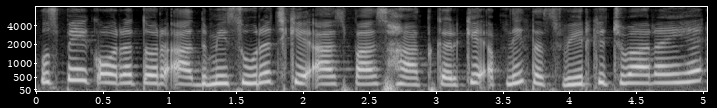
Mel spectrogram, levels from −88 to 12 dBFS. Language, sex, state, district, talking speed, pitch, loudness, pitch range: Hindi, female, Uttar Pradesh, Lalitpur, 190 wpm, 290 Hz, -12 LUFS, 260-310 Hz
